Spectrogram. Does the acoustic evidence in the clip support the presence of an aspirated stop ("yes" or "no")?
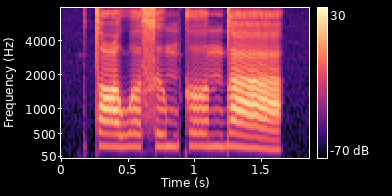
no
